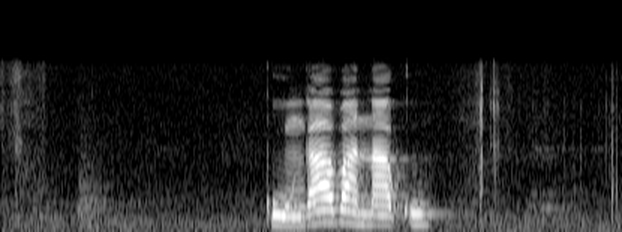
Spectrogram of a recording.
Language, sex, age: Tsonga, male, 25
